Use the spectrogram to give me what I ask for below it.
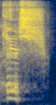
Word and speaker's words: quiche: I call it quiche. Kish.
